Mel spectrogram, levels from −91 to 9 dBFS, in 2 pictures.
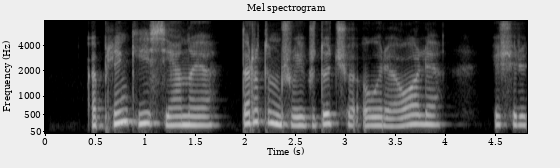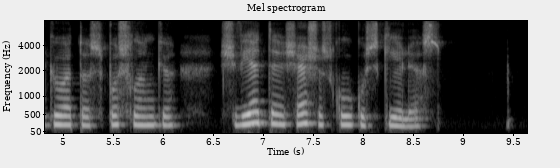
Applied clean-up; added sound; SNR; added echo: none; none; none; none.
